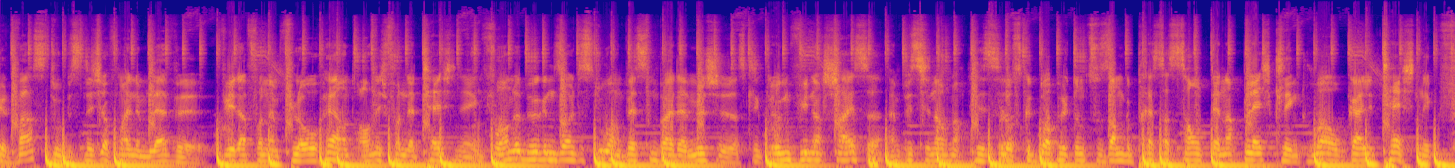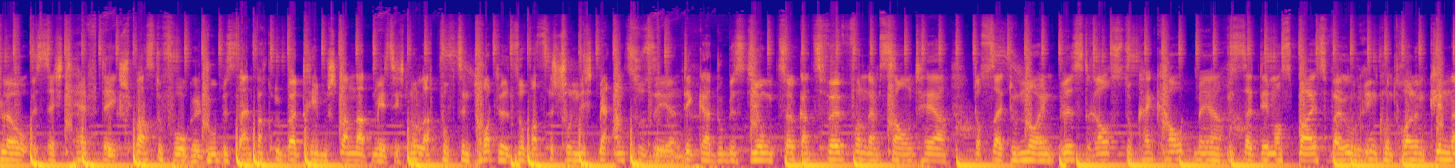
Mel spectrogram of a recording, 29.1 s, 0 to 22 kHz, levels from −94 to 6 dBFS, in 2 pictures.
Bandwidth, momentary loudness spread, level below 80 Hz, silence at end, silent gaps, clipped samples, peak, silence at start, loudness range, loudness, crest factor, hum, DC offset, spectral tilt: 15.5 kHz; 4 LU; -12 dBFS; 0 s; none; 2%; 0 dBFS; 0 s; 2 LU; -10 LUFS; 8 dB; none; under 0.1%; -5 dB/octave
